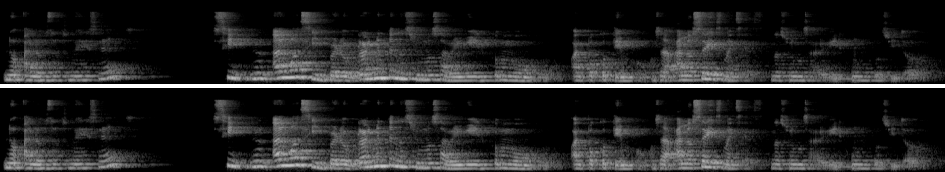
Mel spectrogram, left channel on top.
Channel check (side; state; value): both; normal; correlation 0.94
